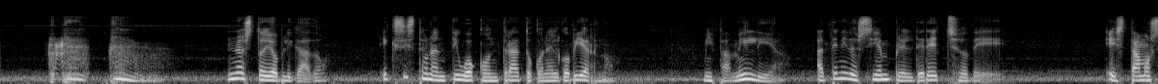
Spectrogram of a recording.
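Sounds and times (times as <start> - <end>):
speech: 0.5 - 1.0, 2.3 - 6.2, 7.0 - 10.2, 11.0 - 11.5
man with a deep voice clearing his throat: 0.5 - 1.6.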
